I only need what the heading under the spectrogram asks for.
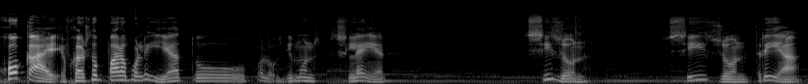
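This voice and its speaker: Gravelly, bright-voiced young man streaming. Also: fairly high pitch. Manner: playful, slangy, reads chat aloud. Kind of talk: casual live-stream chat. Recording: faint music behind.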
